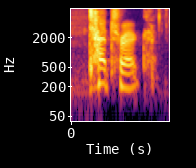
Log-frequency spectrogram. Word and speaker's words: Tetrick: Tetrick.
